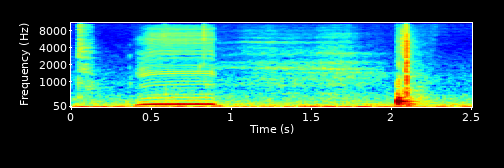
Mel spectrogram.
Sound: phone buzzes

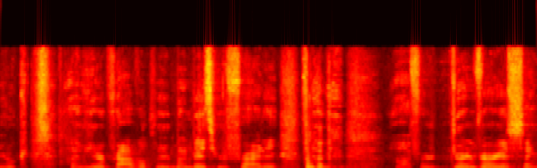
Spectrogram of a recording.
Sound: laughs

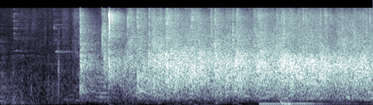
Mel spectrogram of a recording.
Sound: audience clapping

